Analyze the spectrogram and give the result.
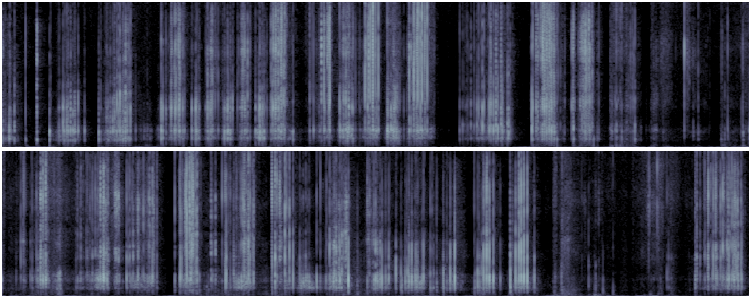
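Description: Long nails scratch and tap the sides of a small, hollow, brown crocodile-embossed leather mini coin purse with a metal kiss-lock clasp and handle, held in the hands. Dry, rapid scraping bursts centred in the mids are broken by short tapping clicks and brief pauses. Each stroke stops dead with no ring.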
